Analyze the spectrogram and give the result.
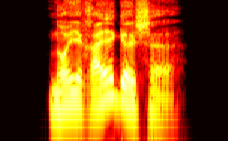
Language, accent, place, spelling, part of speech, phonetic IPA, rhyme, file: German, Germany, Berlin, neuralgische, adjective, [nɔɪ̯ˈʁalɡɪʃə], -alɡɪʃə, De-neuralgische.ogg
- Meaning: inflection of neuralgisch: 1. strong/mixed nominative/accusative feminine singular 2. strong nominative/accusative plural 3. weak nominative all-gender singular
